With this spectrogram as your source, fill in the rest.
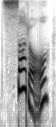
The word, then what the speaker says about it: subtle: It's not subtle, it's s. The second syllable, tull, is unstressed. It's quick, soft, and at a lower pitch. So, what is going on with that silent B? Why is it there if we don't say it?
